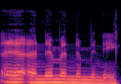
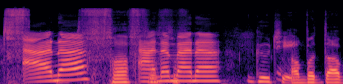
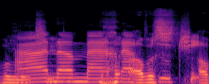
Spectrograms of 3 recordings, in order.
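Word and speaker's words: Anamanaguchi: you just listened to was Prom Night by Anna Managuchi. Anna Managuchi. Anemone. No, not even close. It's not that hard to pronounce, Caleb. It's phonetics. Simple phonetics. Say with me. Anna Managuchi. Anna Managuchi.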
